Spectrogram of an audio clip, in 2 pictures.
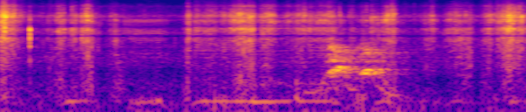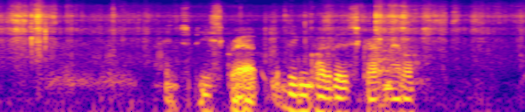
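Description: Pruning shears snip through roots.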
